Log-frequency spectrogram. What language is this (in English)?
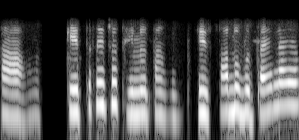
Sindhi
